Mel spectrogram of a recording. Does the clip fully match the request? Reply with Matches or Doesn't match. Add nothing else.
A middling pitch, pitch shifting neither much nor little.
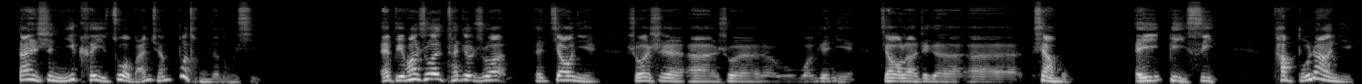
Doesn't match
